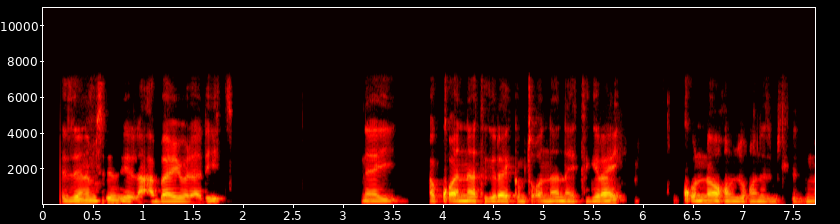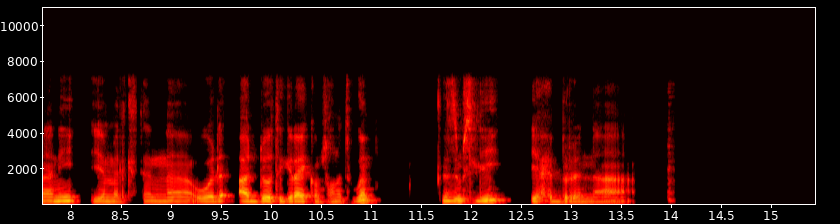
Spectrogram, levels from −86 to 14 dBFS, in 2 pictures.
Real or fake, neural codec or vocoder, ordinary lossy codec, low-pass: real; none; MP3, 96 kbps; 7.2 kHz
